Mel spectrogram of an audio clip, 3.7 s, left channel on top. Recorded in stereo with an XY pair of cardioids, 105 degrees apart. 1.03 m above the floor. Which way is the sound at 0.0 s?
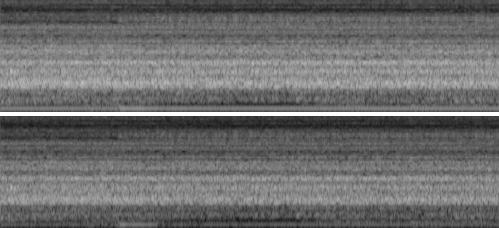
40° left.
